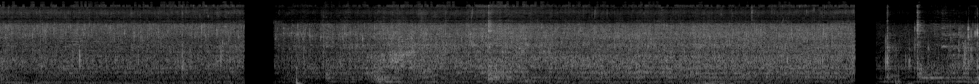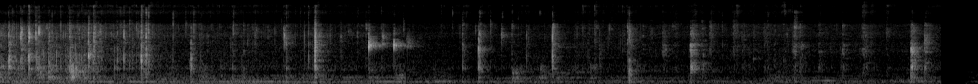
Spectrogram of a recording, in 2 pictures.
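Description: Amudi fish, heads and tails removed, frying in hot oil in a pan: a loud continuous sizzle that breaks off twice, then crackling, popping spatter with sharp ticks.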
